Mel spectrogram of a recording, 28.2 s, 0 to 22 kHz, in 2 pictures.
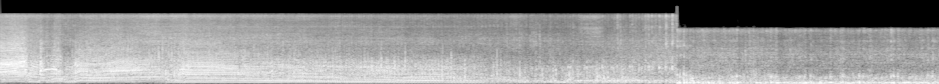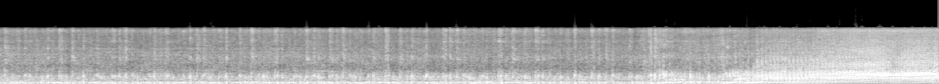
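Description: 1963 Corvette Stingray's 327 V8 revved hard in a burnout, the revs falling away over the first several seconds. It then runs steadily at low revs, and near the end it revs up loudly again as another burnout begins.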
